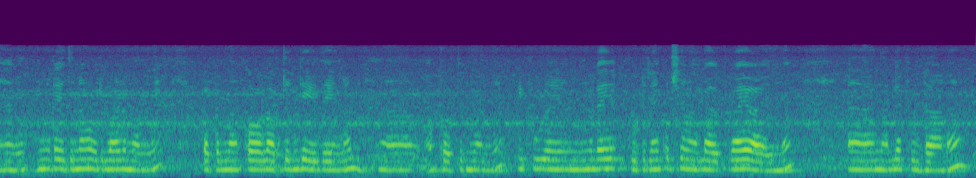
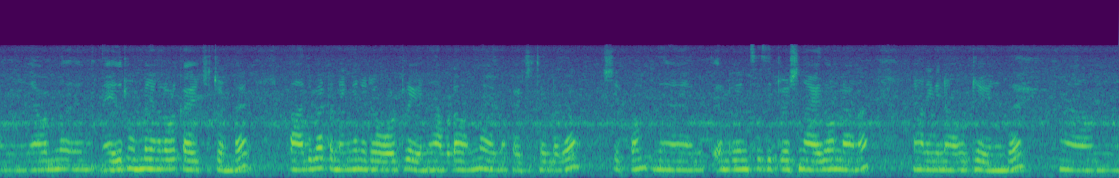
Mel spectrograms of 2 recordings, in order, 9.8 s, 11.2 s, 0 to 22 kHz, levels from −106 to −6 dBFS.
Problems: constant background noise, low volume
